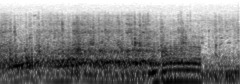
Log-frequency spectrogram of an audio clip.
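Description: Toyota Land Cruiser off-road race truck's engine running hard as it drives past close by, the note holding steady and then rising a little near the end.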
